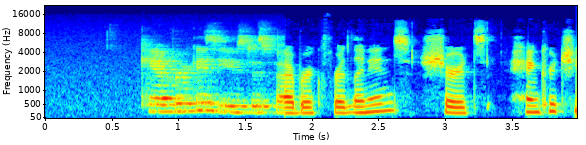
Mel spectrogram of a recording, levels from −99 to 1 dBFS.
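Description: A switch to a distant microphone covers the opening to 1.8 s, already under way as the clip begins, with the close microphone's signal likely missing. Speech sounds hollow, roomy and thin, about 5 dB quieter over faint room noise, until it snaps back close before "for linens".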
